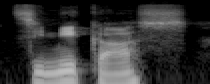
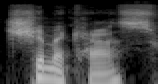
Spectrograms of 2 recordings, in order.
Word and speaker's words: Tsimikas: but for some reason he was pronouncing Tsimikas as Chimikas with a ch, and then he was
